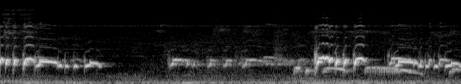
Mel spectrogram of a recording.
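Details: Local zebra dove song with crystal voice, intended to make hard-to-sing doves start: a trilled coo phrase trailing off, a softer beaded series, then a loud stuttered burst with overlapping lower notes.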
